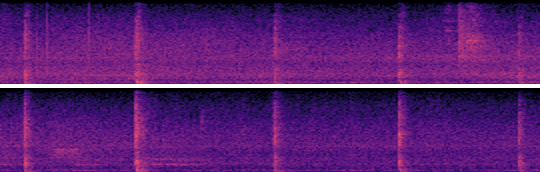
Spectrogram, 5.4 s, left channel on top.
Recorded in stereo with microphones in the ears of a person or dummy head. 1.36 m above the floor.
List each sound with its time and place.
0.2 s an alarm clock: 20° right (ahead or behind), 0.9 m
